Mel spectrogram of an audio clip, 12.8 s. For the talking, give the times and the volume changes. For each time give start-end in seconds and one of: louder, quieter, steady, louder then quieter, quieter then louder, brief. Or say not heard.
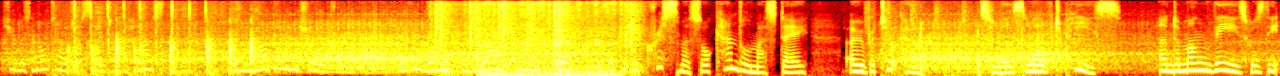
0.0-12.7 louder.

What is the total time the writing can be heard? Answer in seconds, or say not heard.
5 s.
